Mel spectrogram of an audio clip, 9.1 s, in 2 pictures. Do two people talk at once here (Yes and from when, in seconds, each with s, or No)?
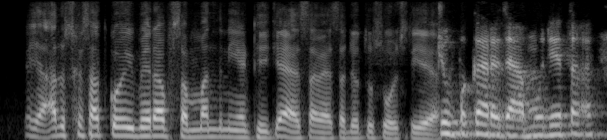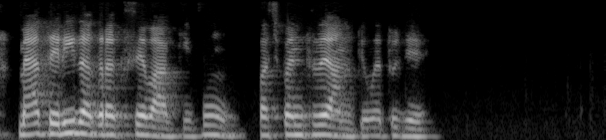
No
